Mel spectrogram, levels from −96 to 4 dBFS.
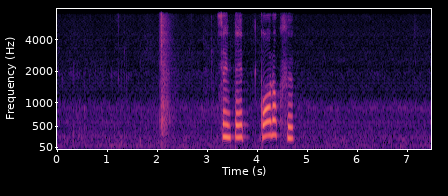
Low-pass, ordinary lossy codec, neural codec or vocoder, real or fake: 7.2 kHz; none; codec, 16 kHz, 4 kbps, FunCodec, trained on LibriTTS, 50 frames a second; fake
